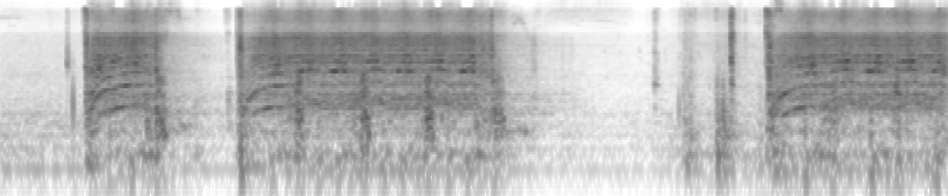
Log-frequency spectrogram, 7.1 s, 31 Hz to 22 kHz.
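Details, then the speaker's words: Ford Bronco II engine being cranked on the starter during compression test, no firing; cylinders five and six show no compression at this point; low compression on cylinders 5 and 6. "that's five and six five and six does not have any compression at this point so we'll see what seven eight does"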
